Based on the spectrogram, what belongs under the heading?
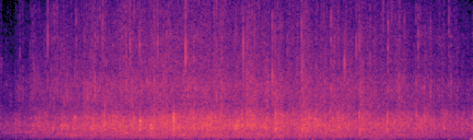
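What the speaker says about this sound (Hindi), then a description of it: "जितना आप लोगों ने ताली बजाया ना" A seminar audience applauds at a business talk, a steady wash of many hands clapping that swells briefly and holds at moderate loudness for several seconds without voices.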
